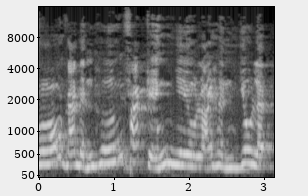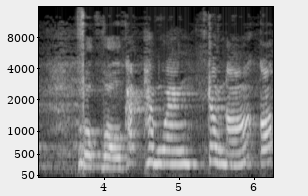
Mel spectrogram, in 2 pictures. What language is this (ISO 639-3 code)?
vie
